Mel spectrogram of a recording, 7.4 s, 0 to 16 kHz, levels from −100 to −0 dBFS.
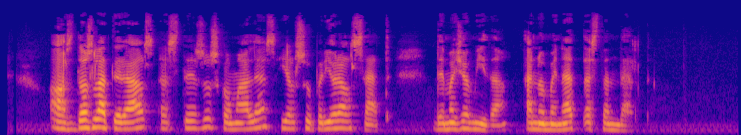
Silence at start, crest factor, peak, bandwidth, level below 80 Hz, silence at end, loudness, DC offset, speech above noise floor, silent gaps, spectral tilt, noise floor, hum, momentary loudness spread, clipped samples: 0.5 s; 24 dB; -6 dBFS; 11 kHz; -78 dBFS; 1.1 s; -28 LUFS; under 0.1%; 38 dB; none; -5 dB/octave; -66 dBFS; none; 12 LU; under 0.1%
